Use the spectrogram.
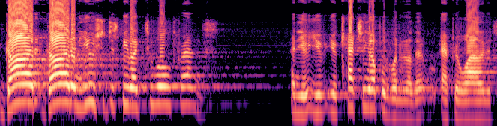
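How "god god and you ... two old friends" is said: put-on higher, earnest quote of the old monk; quoting the elder. Elder telling monks about God, lightly voiced. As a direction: voice him fondly, pitched up. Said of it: "he'd say things".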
